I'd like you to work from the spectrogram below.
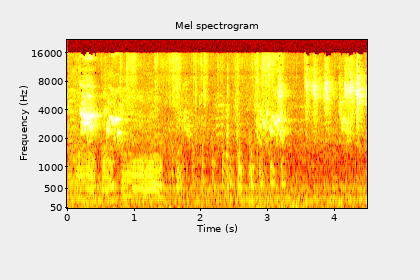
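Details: Young roosters playing at home: wavering, warbled harmonic calls open the recording, then give way to scattered softer clucks and sharp high chirps.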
